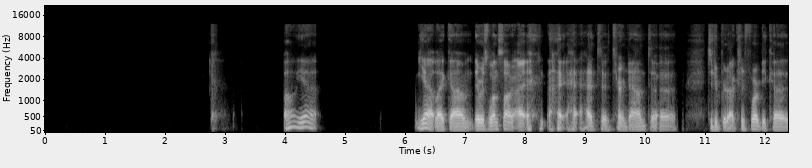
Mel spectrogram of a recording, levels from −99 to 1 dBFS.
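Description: No technical faults are audible.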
